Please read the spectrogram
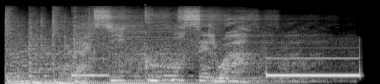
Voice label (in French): chuchote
